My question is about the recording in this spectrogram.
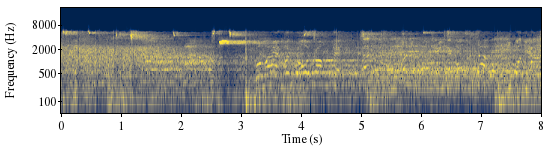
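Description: Basketballs bouncing on a hardwood gym floor amid players' voices and calls, echoing in a large gym, with a short high squeak a little under three seconds in.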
